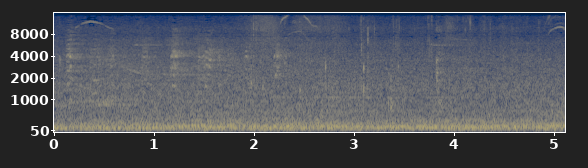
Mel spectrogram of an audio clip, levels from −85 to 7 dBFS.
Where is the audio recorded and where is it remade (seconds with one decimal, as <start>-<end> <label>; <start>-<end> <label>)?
0.0-1.6 remade; 1.6-5.1 recorded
